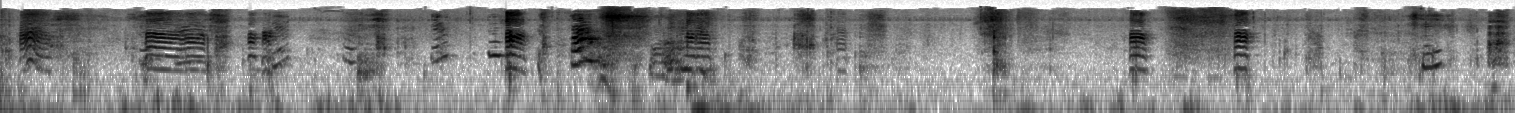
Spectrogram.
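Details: Playing Boston Terrier puppies yelp and whine in short rising-and-falling squeaks, several bursts packed close together, with scrambling and knocking noises throughout.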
